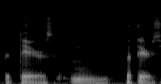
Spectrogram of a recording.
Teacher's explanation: remember that T sound at the end of but just like with don't and what it's often stopped or dropped. You don't fully release it again.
